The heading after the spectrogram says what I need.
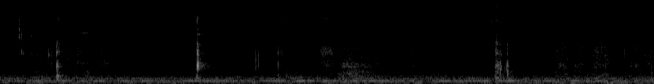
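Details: Hiccups: soft, brief catches recurring about every second in a quiet room with a low hum.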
